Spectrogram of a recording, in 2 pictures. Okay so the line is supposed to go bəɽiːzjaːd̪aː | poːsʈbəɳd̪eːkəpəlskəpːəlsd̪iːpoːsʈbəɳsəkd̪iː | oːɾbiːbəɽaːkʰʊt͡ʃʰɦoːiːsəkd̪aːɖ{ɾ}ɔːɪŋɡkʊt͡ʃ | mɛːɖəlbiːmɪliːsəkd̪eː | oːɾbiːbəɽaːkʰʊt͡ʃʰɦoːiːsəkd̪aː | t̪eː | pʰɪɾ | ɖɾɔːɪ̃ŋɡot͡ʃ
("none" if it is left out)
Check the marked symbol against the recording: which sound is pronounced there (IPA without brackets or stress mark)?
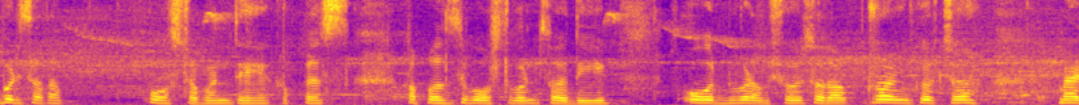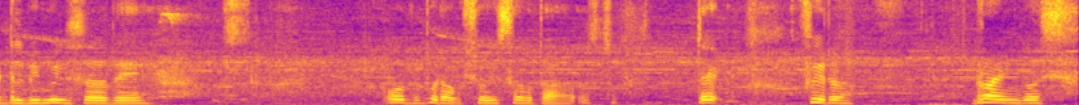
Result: ɾ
